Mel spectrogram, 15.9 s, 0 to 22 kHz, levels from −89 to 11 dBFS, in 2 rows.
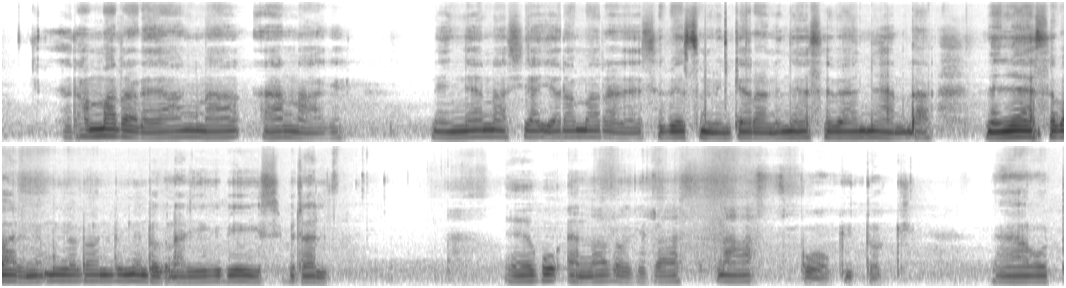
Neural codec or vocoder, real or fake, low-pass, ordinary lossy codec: vocoder, 44.1 kHz, 128 mel bands, Pupu-Vocoder; fake; none; none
